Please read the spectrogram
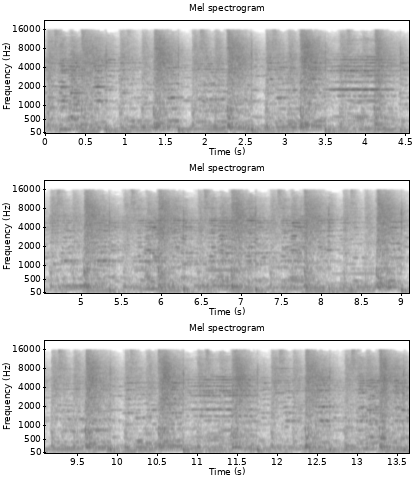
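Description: Live band playing, with accordion over electric bass, drum kit and congas, on a steady beat.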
